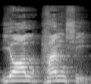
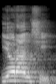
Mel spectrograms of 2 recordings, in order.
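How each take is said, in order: First: The two words are said separately with an h. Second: The words run together and the h drops. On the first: A simplified form for beginners. "এটা প্রথম শেখার জন্য ভাইয়া" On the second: This is how it is actually said. "ইয়রানসি এভাবে বলে"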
